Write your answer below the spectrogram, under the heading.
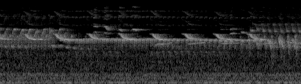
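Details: Canary of the red mosaic variety in song, giving a quick run of repeated downslurred whistled notes, about three per second, over rapid buzzy trilling.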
